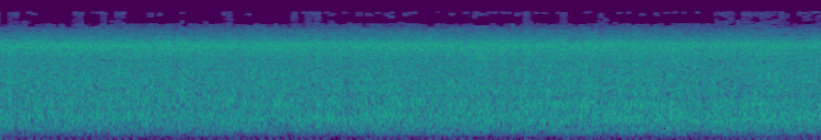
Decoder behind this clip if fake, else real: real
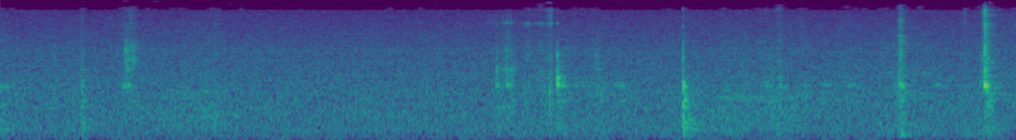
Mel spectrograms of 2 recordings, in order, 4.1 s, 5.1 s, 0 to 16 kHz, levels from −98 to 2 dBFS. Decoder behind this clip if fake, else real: real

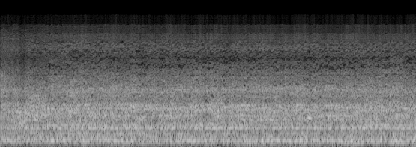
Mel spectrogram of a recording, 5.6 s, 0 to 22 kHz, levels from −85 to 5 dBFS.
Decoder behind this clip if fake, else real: fake, codec, SNAC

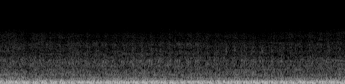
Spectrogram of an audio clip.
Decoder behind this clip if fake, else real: fake, codec, DAC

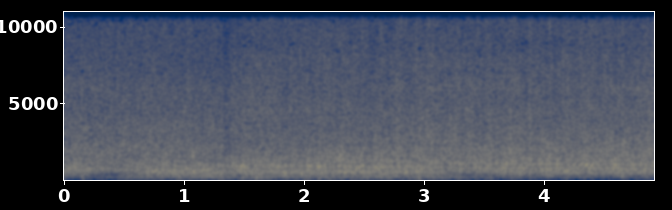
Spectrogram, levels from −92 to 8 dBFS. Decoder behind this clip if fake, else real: real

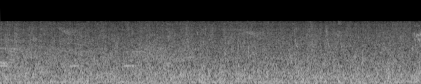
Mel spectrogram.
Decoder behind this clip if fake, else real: real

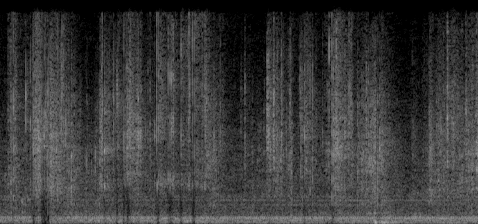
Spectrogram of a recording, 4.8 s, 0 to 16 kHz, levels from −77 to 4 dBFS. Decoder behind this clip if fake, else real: real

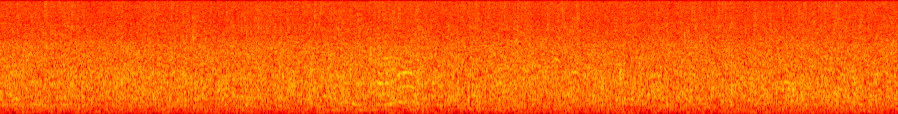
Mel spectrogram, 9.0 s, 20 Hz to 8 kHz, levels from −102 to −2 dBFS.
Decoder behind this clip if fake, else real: real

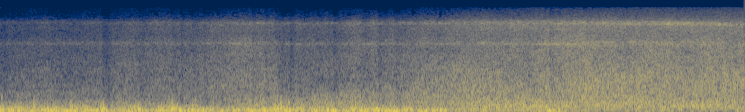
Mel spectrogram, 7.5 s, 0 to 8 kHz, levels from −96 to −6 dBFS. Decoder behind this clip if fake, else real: real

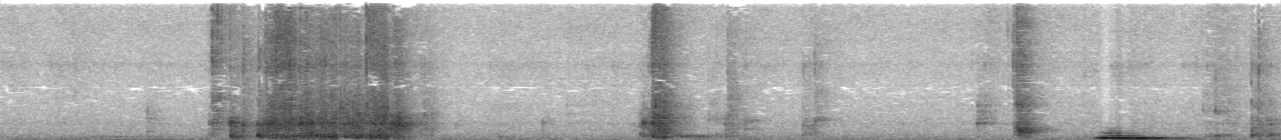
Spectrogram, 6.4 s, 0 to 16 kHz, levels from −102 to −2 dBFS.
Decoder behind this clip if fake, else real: real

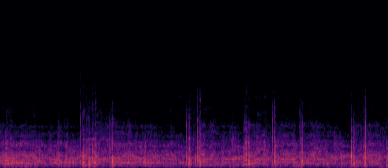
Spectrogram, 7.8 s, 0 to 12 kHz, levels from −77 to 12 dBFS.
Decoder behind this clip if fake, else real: fake, codec, SNAC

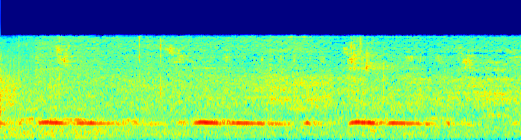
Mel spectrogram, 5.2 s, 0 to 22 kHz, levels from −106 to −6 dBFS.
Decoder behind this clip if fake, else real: real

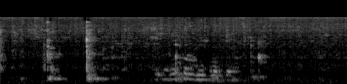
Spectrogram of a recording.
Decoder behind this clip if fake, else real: fake, vocoder, Vocos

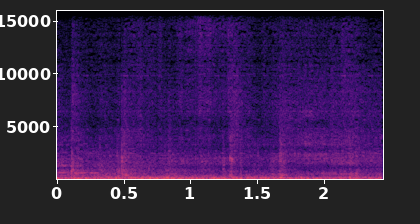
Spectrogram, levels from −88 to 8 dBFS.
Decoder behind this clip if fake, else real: fake, codec, SNAC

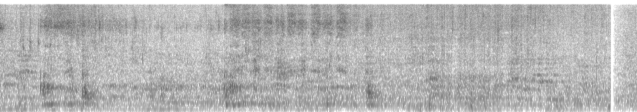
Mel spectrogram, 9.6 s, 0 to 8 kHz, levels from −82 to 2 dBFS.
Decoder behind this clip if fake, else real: fake, vocoder, Vocos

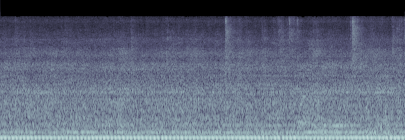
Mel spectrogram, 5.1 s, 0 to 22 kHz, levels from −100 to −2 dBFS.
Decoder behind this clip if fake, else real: real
